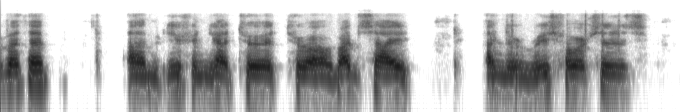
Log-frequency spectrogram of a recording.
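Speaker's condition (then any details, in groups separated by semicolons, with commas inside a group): Head and neck cancer surgery; long-term survivor, severe dysphagia diagnosed years ago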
